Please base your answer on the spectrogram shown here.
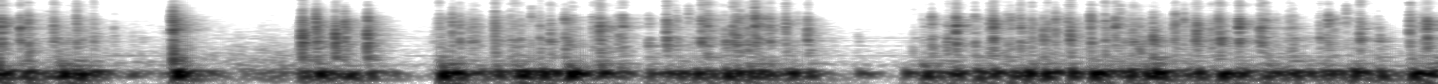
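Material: Plastic.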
